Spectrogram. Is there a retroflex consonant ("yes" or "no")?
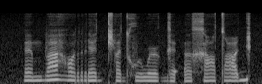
no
